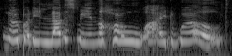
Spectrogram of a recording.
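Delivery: high, loud tearful wail; a little duckling sobbing his heart out. Acted. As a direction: cry it out like a hurt child. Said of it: "he sobbed".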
